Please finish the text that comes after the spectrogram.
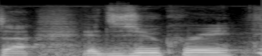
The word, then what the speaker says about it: Czuchry: Yeah, the extra C is a little tricky. It's Czuchry.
